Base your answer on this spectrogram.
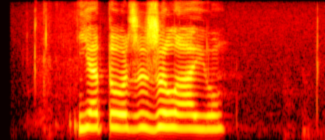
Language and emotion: Russian, positive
